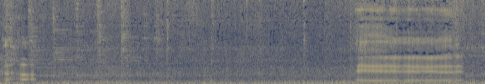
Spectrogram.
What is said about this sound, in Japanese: ちょっとトランス系の曲をかけながらうならせております。元気ですね。まだ日も高いのにもう暴走です。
